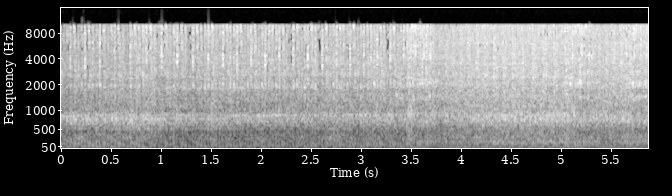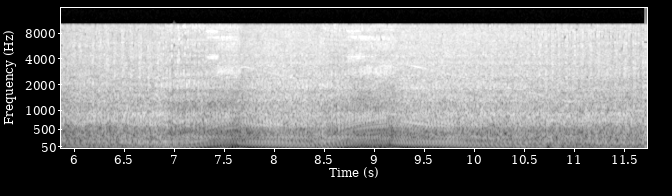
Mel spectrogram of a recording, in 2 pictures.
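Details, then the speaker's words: VW Super Beetle air-cooled flat engine with new spark plugs, wires and distributor, original oil bath air filter, rebuilt transmission, compression 125–140 psi: buzzing idle then revving up smoothly and settling back, strong and healthy; normal revving. "I've tested all the cylinders and they range from 140 PSI to 125 psi so my engine is a really good engine in there"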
